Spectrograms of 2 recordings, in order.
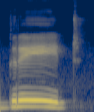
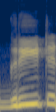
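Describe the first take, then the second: First: "great" with an AY vowel, grayt; "great" with a long A; correct pronunciation. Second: "greet" with a long EE; "greet", an EE vowel as the misreading; wrong pronunciation. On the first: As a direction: say "great" lower, rhyming with "gate". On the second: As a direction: say "greet" rhyming with "feet". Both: Shown as a demonstration. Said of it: "greet नहीं".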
